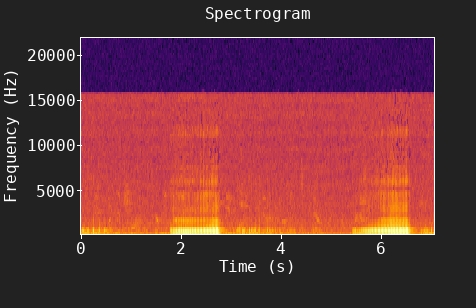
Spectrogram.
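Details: Small 12-pound puppy snoring in its sleep: two drawn-out, nasal snores about four seconds apart, the second swelling louder, with faint breathing noises in between.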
